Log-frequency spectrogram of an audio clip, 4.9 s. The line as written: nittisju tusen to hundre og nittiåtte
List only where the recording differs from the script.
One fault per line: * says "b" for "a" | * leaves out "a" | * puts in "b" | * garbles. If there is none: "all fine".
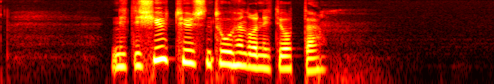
all fine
